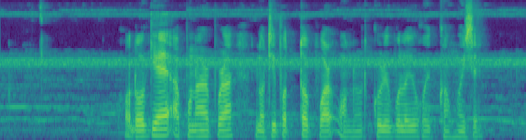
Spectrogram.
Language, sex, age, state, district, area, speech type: Assamese, male, 18-30, Assam, Kamrup Metropolitan, urban, read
